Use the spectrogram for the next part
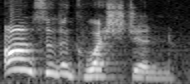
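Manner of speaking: big booming demand; very loud, commanding character shout. A narrator's reading. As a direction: boom it out like a huge marshal. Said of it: "boomed Zeno".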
